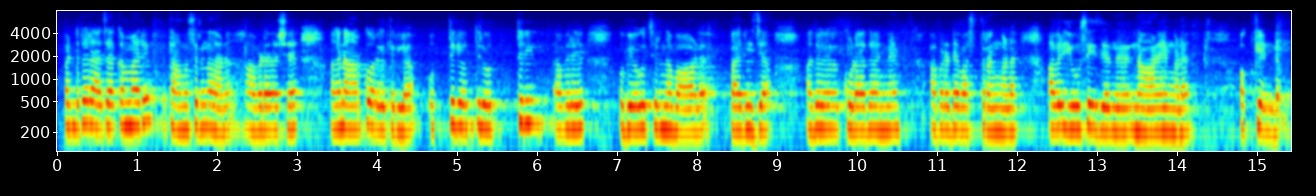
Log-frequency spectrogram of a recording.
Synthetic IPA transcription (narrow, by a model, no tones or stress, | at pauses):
pɐɳɖɐðɨɾaːd͡ʑaːkːɐmːaːɾɨt̪aːmɐsiɾunːɐðaːɳɨɐʋiɽe̞pɐkʂe̞ɐŋːɐne̞aːrkɨpɐrɐjɐt̪ːiilːɐo̞t̪ːiɾuo̞t̪ːiɾuo̞t̪ːiɾiɐʋɐɾɨ | ubɐjo̞ːɡit͡ɕːiɾunːɐʋaːɭɨpɐɾid͡ʑɐɐðɨkuːɽaːðɨt̪ɐnːe̞ | ɐʋɐɾuɽe̞ʋɐst̪rɐŋːɐɭɐʋɐɾjuːsejt͡ɕeɾunːɐnaːɳɐjɐŋːɐɭɨ | o̞kːejuɳɖɨ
